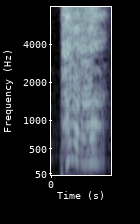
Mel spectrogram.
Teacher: pa is a labial sound, but its manner of articulation is that of a stop, meaning that it has that it completely stops the airflow.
